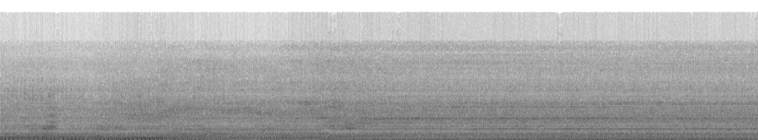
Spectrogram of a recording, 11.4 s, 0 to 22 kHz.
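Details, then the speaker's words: Large two-cylinder Backer 111/2 air compressor (custom Backer pump, rated 1560 L/min), bought used, first start before restoration: even piston beat about three strokes a second with steady motor hum, no knocks; runs like a beauty, normal running. "that runs like a Beauty"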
